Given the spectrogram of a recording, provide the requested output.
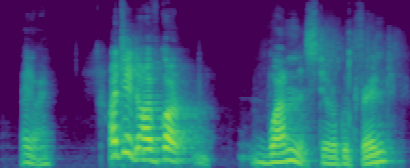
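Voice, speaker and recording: A woman speaks in an Australian accent at a moderate pace. Her pitch swings very widely. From South Australia, Adelaide Hills. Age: 60s. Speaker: rural radio journalist. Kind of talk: casual interview chat.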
